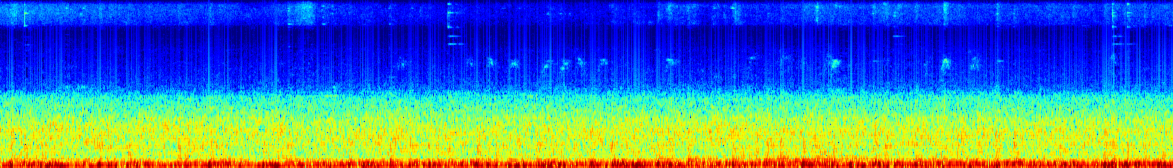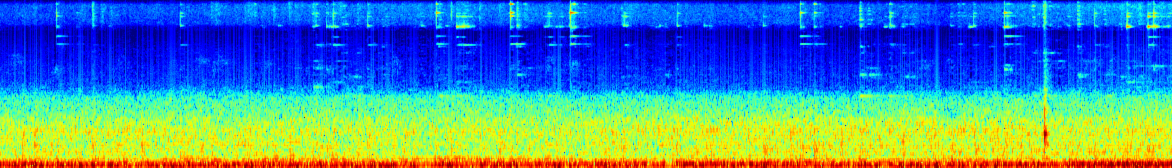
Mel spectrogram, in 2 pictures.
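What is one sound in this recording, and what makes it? Dry leaves rustle in the wind.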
